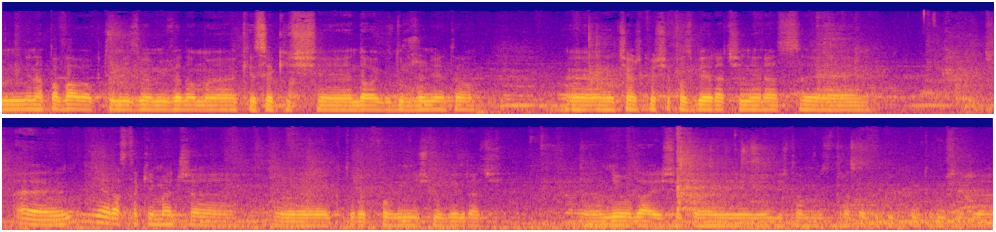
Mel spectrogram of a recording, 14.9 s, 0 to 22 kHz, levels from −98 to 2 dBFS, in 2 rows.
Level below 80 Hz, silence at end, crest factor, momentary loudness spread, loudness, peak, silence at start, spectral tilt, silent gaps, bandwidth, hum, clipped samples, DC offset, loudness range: -36 dBFS; 0 s; 16 dB; 11 LU; -17 LUFS; 0 dBFS; 0 s; -6.5 dB/octave; none; 16.5 kHz; none; under 0.1%; under 0.1%; 3 LU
